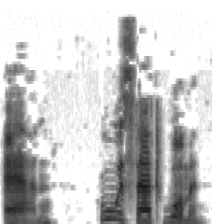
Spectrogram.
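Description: A no-nonsense older woman from a storybook , voiced by a woman reader. She is blunt, dry and impatient, firing exasperated questions with a lot of pitch movement, closely recorded. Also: wildly swooping pitch, slow, no echo, muffled recording, exaggerated voice. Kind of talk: audiobook character voice.

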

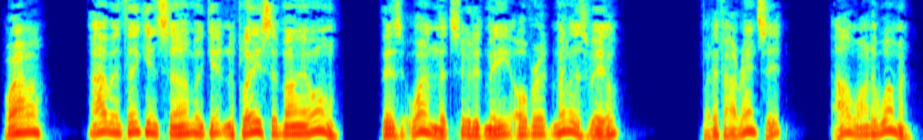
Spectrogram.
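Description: A man's voice: a little high, expressive, moderate pace, a little mellow, breathy edge, no room sound, pitched above the performer's own voice. A man voicing a lank, solemn young farmhand suitor in a storybook, with a blunt rustic drawl. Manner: drawling rustic dialect, terse and abrupt. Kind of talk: audiobook character voice.

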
